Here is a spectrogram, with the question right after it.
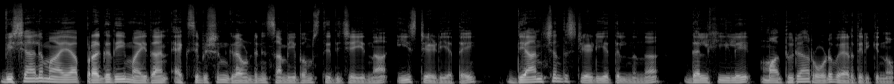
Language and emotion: Malayalam, neutral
